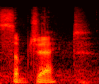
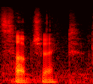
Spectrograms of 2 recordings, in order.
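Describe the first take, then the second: First: The stress follows an Indian English pattern. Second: The stress follows the standard English pattern. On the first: The speaker calls it wrong. "in India. They say they say" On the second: The speaker calls it right.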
